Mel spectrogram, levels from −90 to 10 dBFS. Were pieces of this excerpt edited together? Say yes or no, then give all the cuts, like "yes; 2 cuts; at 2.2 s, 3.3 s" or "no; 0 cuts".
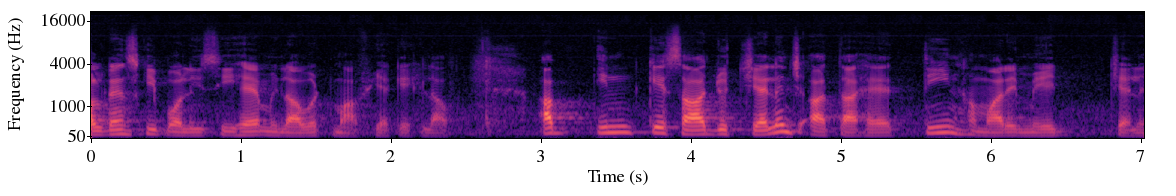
no; 0 cuts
